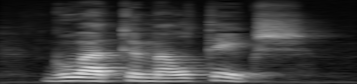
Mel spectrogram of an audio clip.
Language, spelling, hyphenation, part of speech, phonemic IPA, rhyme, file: Dutch, Guatemalteeks, Gua‧te‧mal‧teeks, adjective, /ɡʋaː.tə.mɑlˈteːks/, -eːks, Nl-Guatemalteeks.ogg
- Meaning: Guatemalan (of, from, or pertaining to Guatemala or its people)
